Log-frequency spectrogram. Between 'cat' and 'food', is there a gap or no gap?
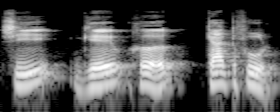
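no gap. 'Cat' and 'food' run together without a gap. She gave cat food to another woman.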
